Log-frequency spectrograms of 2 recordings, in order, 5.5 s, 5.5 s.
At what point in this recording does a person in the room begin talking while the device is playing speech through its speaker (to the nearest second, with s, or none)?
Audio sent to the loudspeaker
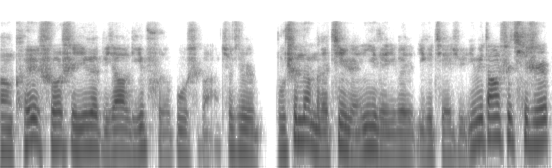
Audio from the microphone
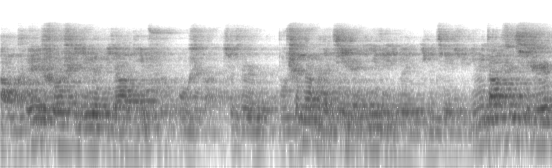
none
